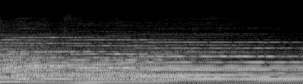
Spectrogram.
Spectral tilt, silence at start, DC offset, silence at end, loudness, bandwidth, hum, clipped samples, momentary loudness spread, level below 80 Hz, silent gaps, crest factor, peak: -7.5 dB/octave; 0 s; under 0.1%; 0 s; -20 LUFS; 10.5 kHz; none; under 0.1%; 2 LU; -36 dBFS; none; 12 dB; -8 dBFS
